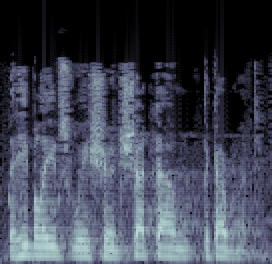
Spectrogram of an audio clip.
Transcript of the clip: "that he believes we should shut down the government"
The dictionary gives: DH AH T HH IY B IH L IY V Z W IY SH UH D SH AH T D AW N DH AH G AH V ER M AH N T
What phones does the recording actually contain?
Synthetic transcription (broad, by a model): DH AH T HH IY B IH L IY V Z W IY SH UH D SH AH T D AW N DH AH G AH V ER M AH N T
